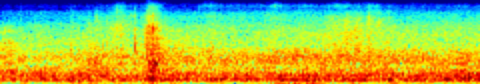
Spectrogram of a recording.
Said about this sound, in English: these bees ain't bad here.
